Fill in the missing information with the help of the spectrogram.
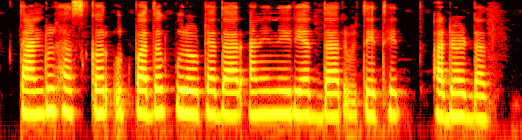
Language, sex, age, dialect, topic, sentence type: Marathi, male, 18-24, Varhadi, agriculture, statement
